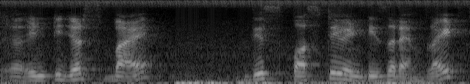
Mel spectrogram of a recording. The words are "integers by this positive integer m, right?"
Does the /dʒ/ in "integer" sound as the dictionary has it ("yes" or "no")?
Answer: no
